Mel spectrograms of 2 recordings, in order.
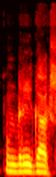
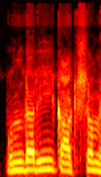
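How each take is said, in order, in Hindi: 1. शब्द के अंत में कोई म् की ध्वनि नहीं है। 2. शब्द के अंत में म् की ध्वनि है। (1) "वहाँ पे आप पुंडरीकाक्ष बोल रहे हैं" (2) "सुनिए सुनिए पुंडरीकाक्षम है"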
